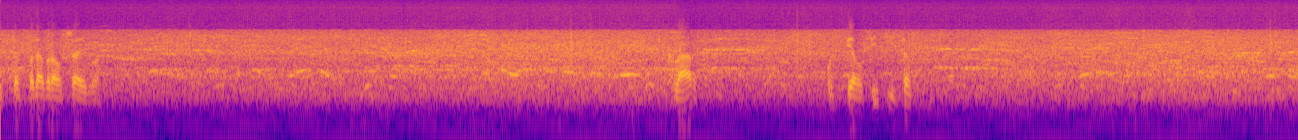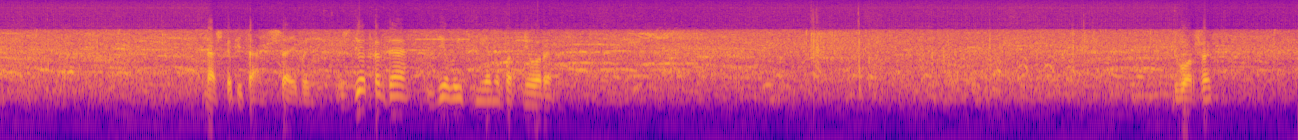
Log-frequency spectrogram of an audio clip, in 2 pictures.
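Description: Hockey sticks clack against a puck now and then.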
